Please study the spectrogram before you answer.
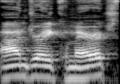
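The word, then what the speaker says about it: Andrej Kramarić: allowed but there is Andre chimeric the J is silent and he is at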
